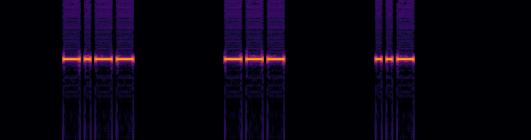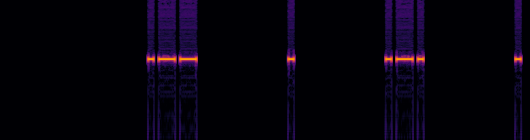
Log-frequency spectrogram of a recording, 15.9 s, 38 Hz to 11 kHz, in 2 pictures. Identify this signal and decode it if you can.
Morse code, heard as a keyed tone, about 15 wpm, spaced as for 5 wpm, 1000 Hz. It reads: YOU WERE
